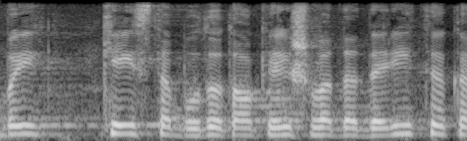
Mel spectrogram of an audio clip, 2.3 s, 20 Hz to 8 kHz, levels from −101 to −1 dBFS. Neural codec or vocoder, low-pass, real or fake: none; 7.2 kHz; real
